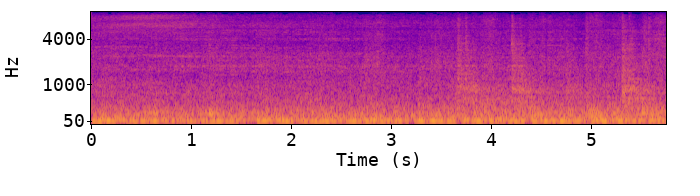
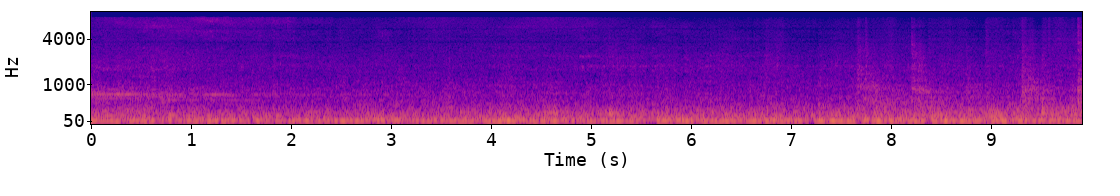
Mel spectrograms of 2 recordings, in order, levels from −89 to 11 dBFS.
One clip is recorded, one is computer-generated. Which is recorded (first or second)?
first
